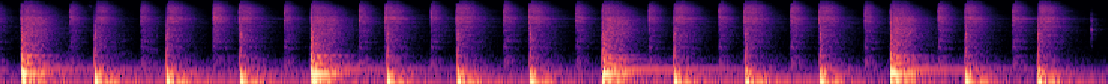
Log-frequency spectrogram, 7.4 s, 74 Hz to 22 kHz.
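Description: A drum kit plays a steady halftime shuffle groove with the backbeat on beat 3, punchy kicks, a heavy backbeat and swung cymbal strokes repeating evenly, up close and with no voices.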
